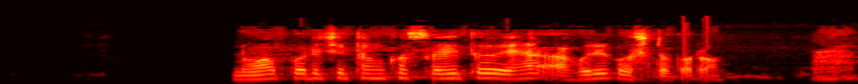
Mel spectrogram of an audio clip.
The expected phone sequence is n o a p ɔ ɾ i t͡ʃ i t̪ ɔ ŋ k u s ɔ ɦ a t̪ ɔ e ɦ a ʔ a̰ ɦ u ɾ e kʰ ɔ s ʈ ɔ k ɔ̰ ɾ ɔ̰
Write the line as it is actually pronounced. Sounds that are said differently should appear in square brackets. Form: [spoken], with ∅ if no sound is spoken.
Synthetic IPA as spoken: n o a p ɔ ɾ i t͡ʃ i t̪ ɔ ŋ k [ɔ] s ɔ ɦ [i] t̪ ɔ e ɦ a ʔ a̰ ɦ u ɾ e [k] ɔ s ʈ ɔ k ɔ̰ ɾ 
